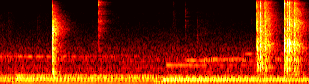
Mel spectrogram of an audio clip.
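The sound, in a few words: ratchet clicking on belt gun release mechanism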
